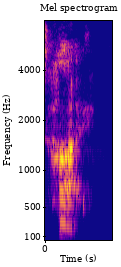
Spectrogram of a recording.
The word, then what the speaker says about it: chai: Apparently chai, C-H-A-I, is a Hebrew word and symbol that means life. And pronounced in English, it's high.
